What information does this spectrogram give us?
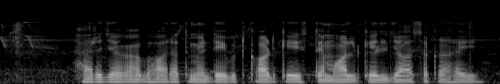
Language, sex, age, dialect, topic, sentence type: Magahi, male, 18-24, Western, banking, statement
